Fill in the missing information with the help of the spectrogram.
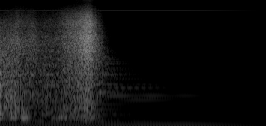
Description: SD, REAL DRUMS, SWING KIT

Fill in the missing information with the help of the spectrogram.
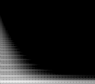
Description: SH101; OLD ROLNDS

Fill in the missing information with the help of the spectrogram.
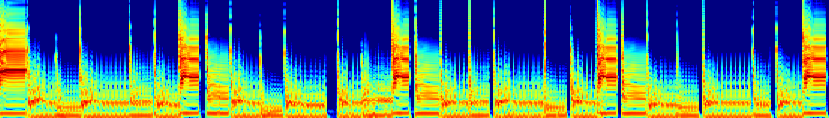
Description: Synth, Drum n Bass

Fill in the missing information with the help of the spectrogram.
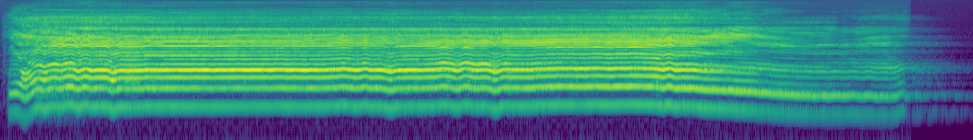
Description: Expression, Vocals Male World Pop

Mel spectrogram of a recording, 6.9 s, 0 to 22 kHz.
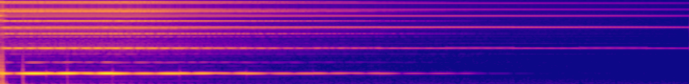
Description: C4, Roland JV 2080, JUNGLE BRASS

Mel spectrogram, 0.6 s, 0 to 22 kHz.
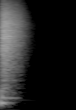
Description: Snare 65 Reg Stereo, Deeply Sampled Drums

